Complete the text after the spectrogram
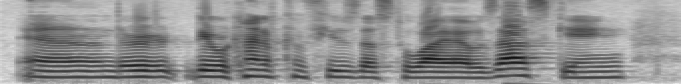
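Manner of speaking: ordinary talk, nothing marked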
